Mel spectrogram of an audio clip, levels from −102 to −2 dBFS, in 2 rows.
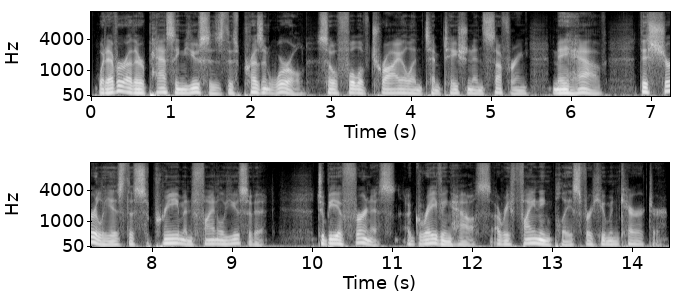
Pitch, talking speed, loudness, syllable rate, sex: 100 Hz, 160 wpm, -19 LUFS, 5.2 syllables/s, male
